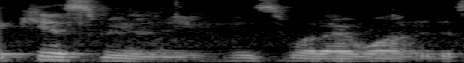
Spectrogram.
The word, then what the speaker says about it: Kissimmee: officers crashing into vehicles and this happened and kissimmee kissimmee kissimmee i wanted to say kiss me lee is what i wanted to say sorry it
